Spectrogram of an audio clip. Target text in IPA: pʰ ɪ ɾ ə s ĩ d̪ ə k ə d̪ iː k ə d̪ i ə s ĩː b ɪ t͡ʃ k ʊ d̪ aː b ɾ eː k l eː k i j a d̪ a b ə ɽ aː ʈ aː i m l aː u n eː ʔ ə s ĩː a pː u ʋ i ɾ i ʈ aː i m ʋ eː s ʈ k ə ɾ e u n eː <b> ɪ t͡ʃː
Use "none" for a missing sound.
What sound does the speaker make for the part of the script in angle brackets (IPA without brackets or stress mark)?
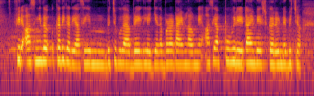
b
